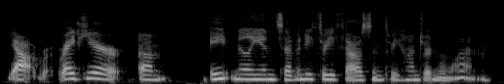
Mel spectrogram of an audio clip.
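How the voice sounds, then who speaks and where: A woman's voice: a little high, steady tone, measured pace, gravelly, darkish tone. A woman playing an earnest, curious and easily puzzled space probe, hesitant and conversational, in a table read. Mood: confused. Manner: hesitant, questioning.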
